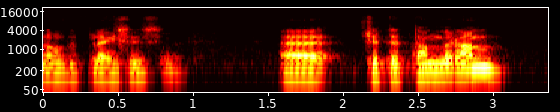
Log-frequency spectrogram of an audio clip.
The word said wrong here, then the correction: Chidambaram: Chidambaram. – Chidambaram.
